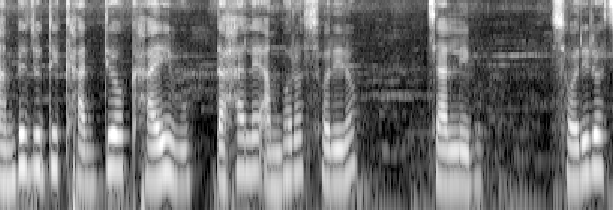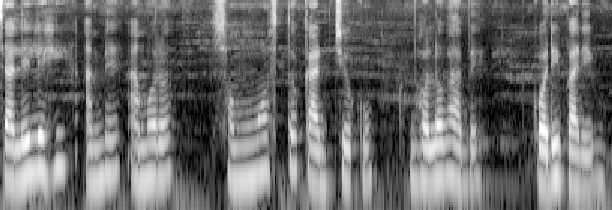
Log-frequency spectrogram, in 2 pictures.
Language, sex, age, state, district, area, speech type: Odia, female, 30-45, Odisha, Balasore, rural, spontaneous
